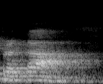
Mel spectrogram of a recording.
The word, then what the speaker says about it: प्रकार: ख्र, ग्र, म्र, राइट, प्रकार, राइट। सबसे पहले क्या है, प्रकार। देखो हमने इसमें भी प्र, प्र, र का उच्चारण किया, प्र।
